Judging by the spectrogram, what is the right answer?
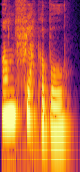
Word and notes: unflappable: British English

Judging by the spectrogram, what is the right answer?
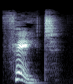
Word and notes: fate: British English

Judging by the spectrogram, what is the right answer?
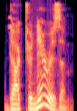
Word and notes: doctrinairism: British English

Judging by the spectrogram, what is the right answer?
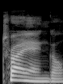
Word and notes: triangle: American English

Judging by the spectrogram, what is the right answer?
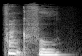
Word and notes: thankful: British English

